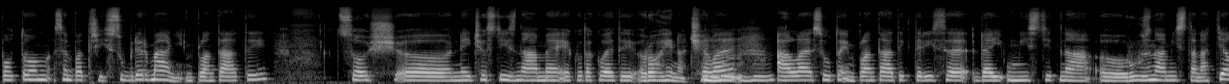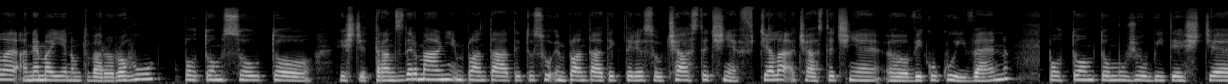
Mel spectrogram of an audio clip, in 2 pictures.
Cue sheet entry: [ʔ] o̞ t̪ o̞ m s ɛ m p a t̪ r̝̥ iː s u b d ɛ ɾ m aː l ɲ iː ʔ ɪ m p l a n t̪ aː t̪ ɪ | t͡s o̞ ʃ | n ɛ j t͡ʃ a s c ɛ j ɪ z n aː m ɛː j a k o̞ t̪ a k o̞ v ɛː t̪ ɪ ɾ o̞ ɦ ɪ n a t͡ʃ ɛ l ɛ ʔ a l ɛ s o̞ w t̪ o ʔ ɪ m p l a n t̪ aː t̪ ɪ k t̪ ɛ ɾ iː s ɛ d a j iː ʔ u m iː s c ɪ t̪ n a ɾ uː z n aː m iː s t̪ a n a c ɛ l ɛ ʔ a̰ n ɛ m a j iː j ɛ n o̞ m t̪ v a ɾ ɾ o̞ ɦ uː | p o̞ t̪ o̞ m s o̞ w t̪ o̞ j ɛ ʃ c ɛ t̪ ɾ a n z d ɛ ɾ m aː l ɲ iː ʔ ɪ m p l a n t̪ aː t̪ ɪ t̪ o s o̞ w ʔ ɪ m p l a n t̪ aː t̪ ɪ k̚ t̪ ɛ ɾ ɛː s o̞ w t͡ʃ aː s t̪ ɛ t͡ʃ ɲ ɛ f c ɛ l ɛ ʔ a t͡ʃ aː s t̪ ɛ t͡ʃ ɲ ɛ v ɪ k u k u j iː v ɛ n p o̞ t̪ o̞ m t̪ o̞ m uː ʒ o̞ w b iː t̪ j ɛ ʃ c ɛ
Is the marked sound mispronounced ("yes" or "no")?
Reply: yes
